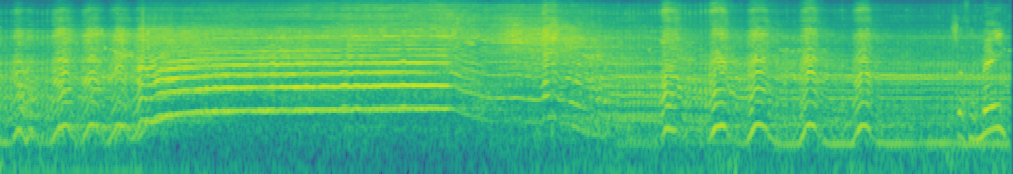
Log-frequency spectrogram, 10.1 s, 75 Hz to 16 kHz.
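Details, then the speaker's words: Bio Hyper 7 nitro RC car with Mach 28 engine, full-throttle passes in cold weather: high-pitched scream climbs, holds steady and drops back cleanly; high-speed needle well set, maybe slightly rich, judged by sound and blue exhaust smoke. "that there is what I would consider to be a good maybe slightly rich but that's good in this cold weather that's what I consider to be a good highp speed setting"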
